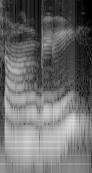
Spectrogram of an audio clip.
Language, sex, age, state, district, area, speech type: Sindhi, female, 30-45, Maharashtra, Mumbai Suburban, urban, spontaneous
